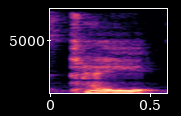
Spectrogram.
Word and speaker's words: Kassie: Is it, Cassie? It's Kassie.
